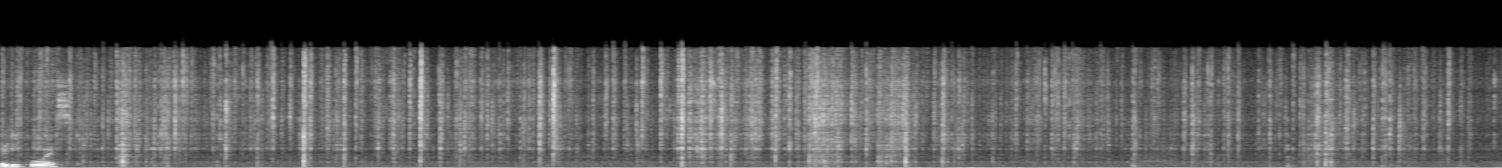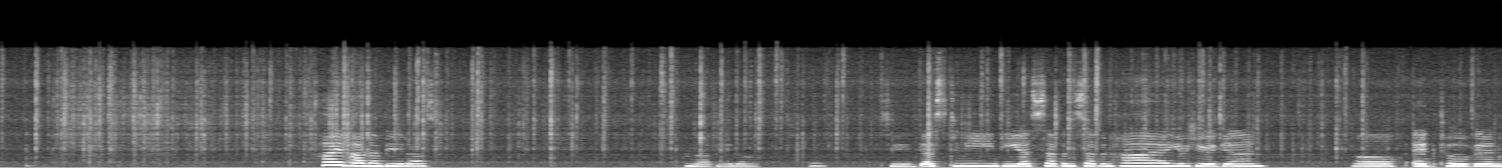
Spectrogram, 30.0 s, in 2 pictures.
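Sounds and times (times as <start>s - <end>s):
food frying with crackle and pops: 0.0s - 30.0s
low steady hum: 0.0s - 30.0s.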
